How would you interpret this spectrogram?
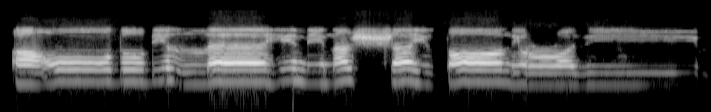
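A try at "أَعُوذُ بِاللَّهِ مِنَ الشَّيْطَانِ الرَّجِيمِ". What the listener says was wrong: Nirrajim, tengah lidah Pak. Jim, ja, ji, ju, jim. Ulangi.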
